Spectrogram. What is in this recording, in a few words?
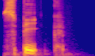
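"speak", British English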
